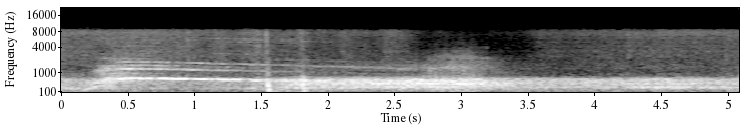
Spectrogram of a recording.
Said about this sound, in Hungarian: Farkasok!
